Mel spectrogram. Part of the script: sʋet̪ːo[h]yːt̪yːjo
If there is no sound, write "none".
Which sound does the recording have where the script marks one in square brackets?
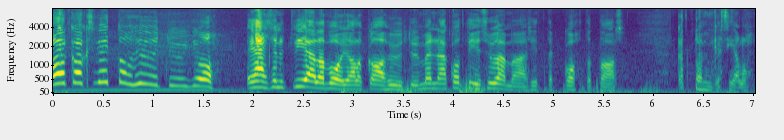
h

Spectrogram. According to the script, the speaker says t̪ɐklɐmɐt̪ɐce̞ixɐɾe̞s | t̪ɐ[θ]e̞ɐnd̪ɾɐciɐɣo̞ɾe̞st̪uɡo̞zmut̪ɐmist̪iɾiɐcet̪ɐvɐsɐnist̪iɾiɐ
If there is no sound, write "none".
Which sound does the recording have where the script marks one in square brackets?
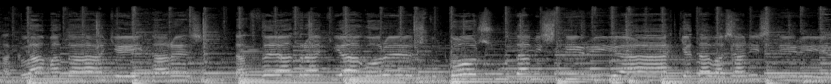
θ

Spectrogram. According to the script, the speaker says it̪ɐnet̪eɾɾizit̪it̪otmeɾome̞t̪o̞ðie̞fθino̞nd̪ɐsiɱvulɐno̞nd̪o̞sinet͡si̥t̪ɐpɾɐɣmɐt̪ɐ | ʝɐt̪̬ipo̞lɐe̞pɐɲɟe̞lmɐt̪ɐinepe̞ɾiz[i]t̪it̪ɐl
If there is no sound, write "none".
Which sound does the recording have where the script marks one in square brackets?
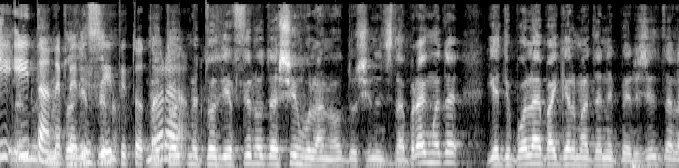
i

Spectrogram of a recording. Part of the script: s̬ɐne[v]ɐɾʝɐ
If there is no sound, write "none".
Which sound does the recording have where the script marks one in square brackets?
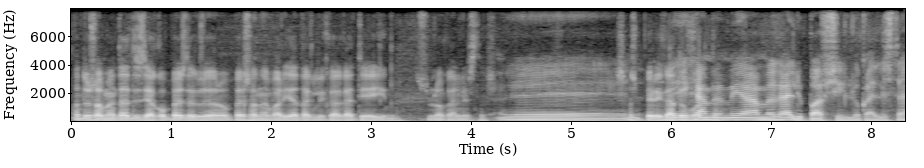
v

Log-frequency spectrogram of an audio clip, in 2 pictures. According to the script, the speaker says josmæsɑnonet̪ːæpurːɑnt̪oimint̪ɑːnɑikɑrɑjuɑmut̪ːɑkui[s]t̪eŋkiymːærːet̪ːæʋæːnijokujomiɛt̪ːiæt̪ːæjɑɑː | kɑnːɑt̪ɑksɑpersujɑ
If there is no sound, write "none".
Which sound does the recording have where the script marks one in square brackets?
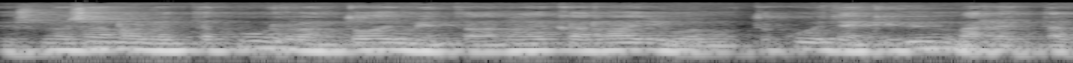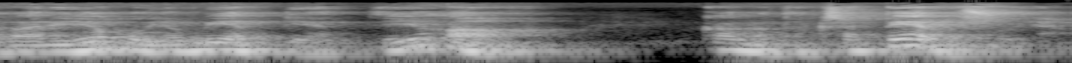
none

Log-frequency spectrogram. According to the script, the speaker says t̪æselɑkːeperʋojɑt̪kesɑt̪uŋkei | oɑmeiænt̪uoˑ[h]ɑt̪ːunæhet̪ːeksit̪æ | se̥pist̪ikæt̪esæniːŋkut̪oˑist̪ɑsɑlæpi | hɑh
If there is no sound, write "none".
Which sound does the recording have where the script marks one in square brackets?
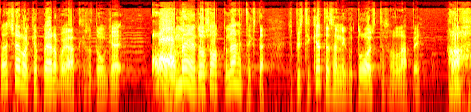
s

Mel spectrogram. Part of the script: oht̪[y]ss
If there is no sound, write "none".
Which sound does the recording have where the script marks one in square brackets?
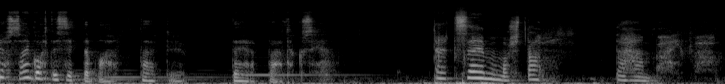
i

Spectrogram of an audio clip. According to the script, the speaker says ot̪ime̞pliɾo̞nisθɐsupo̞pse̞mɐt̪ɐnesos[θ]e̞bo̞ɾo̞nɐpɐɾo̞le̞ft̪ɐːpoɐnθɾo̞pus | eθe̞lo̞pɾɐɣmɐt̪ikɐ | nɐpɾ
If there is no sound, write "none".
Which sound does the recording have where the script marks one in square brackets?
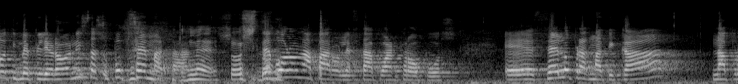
ð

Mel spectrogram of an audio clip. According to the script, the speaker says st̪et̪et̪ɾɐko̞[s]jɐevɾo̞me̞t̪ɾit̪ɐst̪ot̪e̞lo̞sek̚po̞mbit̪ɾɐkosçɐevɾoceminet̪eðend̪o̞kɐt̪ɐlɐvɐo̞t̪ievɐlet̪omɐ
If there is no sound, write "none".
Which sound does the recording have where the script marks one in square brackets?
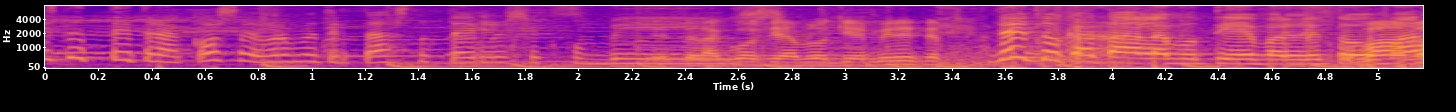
s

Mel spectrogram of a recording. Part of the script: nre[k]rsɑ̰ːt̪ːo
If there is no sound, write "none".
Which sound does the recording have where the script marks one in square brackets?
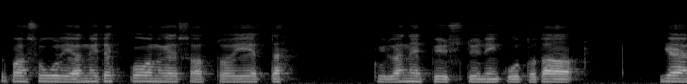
none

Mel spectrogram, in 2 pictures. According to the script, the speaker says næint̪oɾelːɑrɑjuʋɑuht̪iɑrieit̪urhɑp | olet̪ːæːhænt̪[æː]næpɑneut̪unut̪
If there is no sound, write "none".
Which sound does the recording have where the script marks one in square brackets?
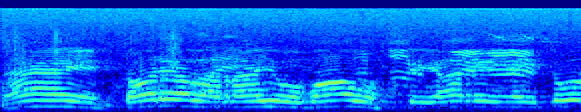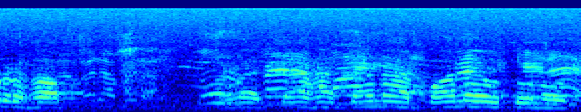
æ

